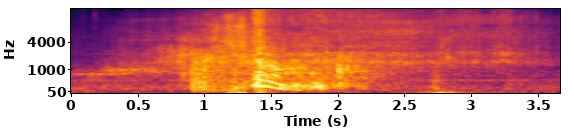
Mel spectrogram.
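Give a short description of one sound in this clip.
A creature lets out a loud, rising and falling shriek.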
